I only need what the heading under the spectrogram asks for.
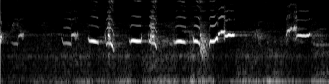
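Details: Oriental magpie-robin giving a fast, insistent lure song to provoke birds: a lively string of bright whistles and harsher scratchy notes, roughly four per second, over a faint low hum.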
